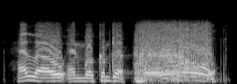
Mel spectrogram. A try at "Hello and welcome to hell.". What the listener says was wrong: You say welcome to hell. It sounded like you said welcome to ho.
